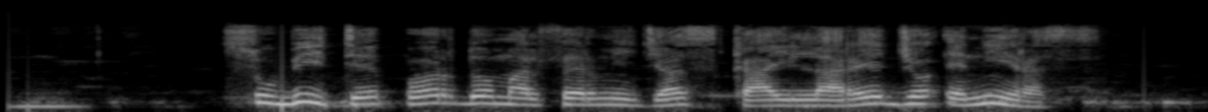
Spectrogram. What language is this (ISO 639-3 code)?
epo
